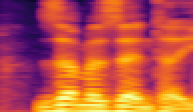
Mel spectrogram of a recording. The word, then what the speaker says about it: Zamazenta: Z-A-C-I-A-N? – Zacian? – Zamazenta. – Zamazenta, yeah.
